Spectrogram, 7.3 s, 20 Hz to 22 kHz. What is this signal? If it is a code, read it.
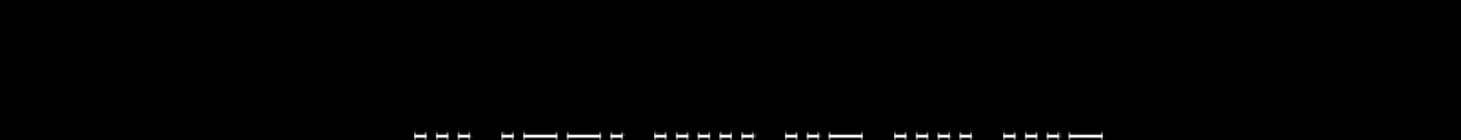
Morse code, heard as a keyed tone, about 22 wpm, 700 Hz. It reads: SP5UHV
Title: DXCC-100 Call Signs - 6 Characters - 22wpm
